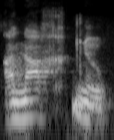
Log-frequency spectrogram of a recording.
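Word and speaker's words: אנחנו: Use the shva as a pause. Anachnu.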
